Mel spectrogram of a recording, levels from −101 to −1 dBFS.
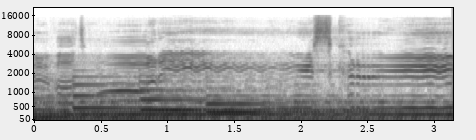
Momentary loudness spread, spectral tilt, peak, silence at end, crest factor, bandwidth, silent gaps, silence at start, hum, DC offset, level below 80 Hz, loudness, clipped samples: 7 LU; -7 dB/octave; -8 dBFS; 0 s; 12 dB; 14.5 kHz; none; 0 s; none; under 0.1%; -34 dBFS; -22 LUFS; under 0.1%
